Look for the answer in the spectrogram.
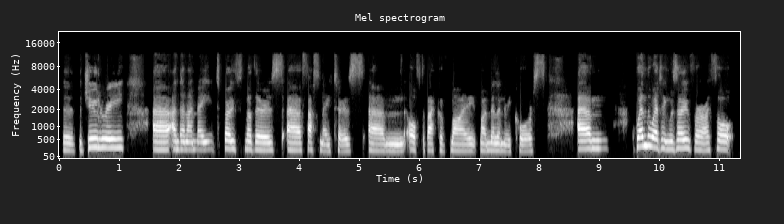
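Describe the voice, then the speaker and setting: A woman in her forties from Dublin, speaking English with no Irish accent, telling her story as a podcast guest, halting and full of fillers. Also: medium pitch, no room sound. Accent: none; anglicised English. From Ireland, Dublin. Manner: hesitant, many fillers and restarts. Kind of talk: casual interview chat.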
